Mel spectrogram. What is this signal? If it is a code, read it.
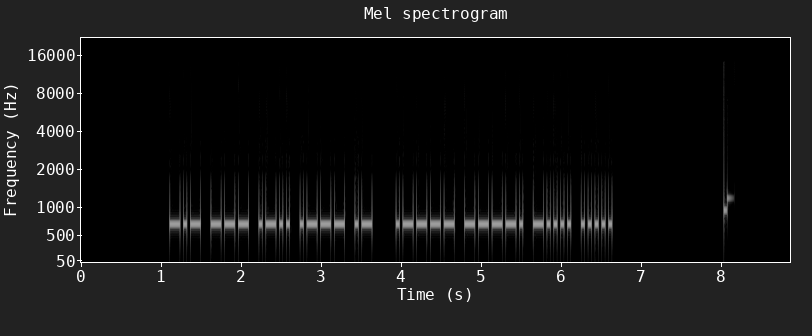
Morse code, heard as a keyed tone, about 28 wpm, 700 Hz. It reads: KOLJA 1965
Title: CWT Exchange 28wpm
